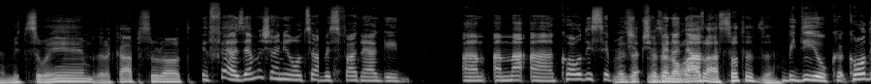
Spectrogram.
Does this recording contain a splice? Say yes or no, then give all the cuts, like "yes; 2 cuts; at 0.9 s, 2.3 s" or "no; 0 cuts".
yes; 5 cuts; at 0.9 s, 3.2 s, 3.6 s, 6.1 s, 7.0 s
